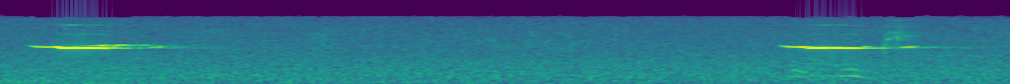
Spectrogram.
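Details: Two loud, steady whistles from a quail of northeastern Brazil, each a level pure note lasting about half a second, spaced nearly four seconds apart over quiet hiss.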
